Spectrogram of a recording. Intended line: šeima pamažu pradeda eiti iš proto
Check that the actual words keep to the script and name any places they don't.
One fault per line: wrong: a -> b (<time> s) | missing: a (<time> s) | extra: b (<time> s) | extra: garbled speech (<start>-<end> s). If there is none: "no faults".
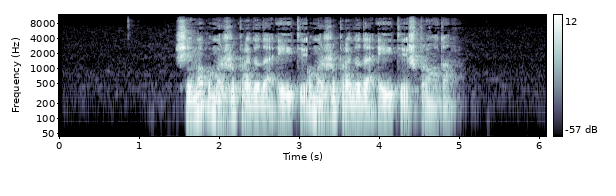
extra: pamažu pradeda eiti (3.1 s)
